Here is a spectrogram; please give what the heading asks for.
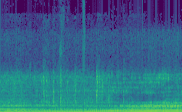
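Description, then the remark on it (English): An automatic car's engine revs up steadily as a woman drives it, its deep harmonic drone climbing in pitch over a few seconds, loud with a low rumble underneath and no voices. “So he already said, okay, she revving it up. It's not manual. Okay, it's automatic.”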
